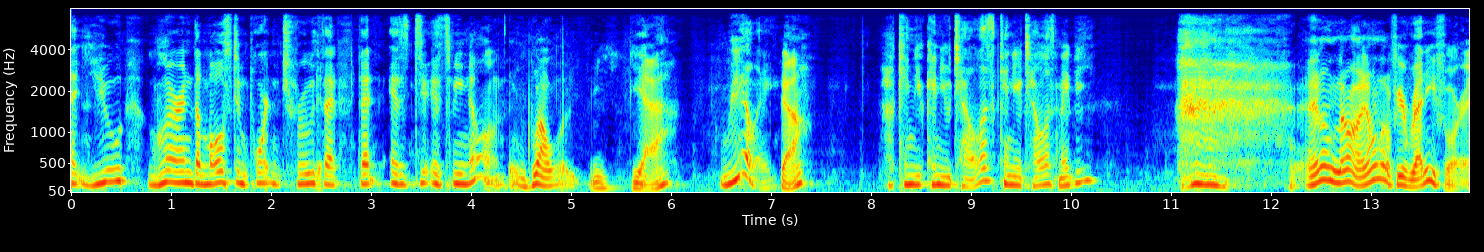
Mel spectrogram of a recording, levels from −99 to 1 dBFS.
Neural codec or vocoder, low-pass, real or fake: codec, 16 kHz, 4 kbps, FreqCodec, larger model; 7.2 kHz; fake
